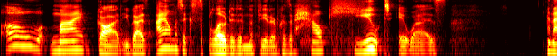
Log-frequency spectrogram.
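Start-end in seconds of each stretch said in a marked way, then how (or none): none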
